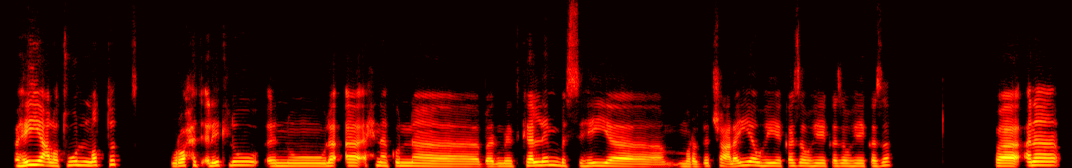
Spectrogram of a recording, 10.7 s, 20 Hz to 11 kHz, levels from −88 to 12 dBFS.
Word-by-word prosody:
فهي 225 Hz, +7 st, +6 dB
على 210 Hz, -5 st, +4 dB
طول 235 Hz, +2 st, -1 dB
نطِّت، 235 Hz, +5 st, -2 dB, 0.5 s
وراحت 210 Hz, +4 st, +1 dB
قالت 215 Hz, +5 st, 0 dB
له 235 Hz, 0 st, -1 dB
إنه: 185 Hz, -1 st, -1 dB
"لأ، 205 Hz, +1 st, +1 dB
إحنا 210 Hz, -2 st, -4 dB
كنا 170 Hz, -5 st, -2 dB
بن 165 Hz, +2 st, -2 dB
بنتكلم 210 Hz, +8 st, +1 dB
بس 200 Hz, -2 st, -8 dB
هي 190 Hz, +1 st, -1 dB, 0.7 s
ما 165 Hz, -1 st, -4 dB
ردتش 160 Hz, +3 st, -6 dB
عليَّا 205 Hz, +9 st, +1 dB
وهي 190 Hz, -2 st, -1 dB
كذا، 195 Hz, +2 st, -3 dB
وهي 185 Hz, 0 st, -3 dB
كذا، 180 Hz, +1 st, -4 dB
وهي 180 Hz, 0 st, -4 dB
كذا." 180 Hz, +6 st, -4 dB, 1.0 s
فأنا 230 Hz, +5 st, +5 dB
195 Hz, 140 wpm, -21 LUFS, 180-225 Hz, 1.0 s, فهي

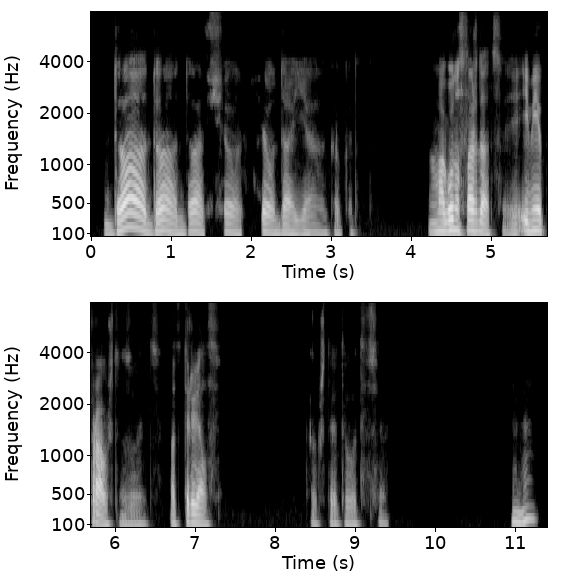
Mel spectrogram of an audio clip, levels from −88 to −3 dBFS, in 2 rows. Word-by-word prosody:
Да, 165 Hz, -, +5 dB
да, 125 Hz, +2 st, +1 dB
да, 120 Hz, +4 st, -2 dB
всё, 110 Hz, 0 st, -8 dB, 0.2 s
всё, 120 Hz, -4 st, -2 dB
да, 100 Hz, +1 st, -3 dB
я 105 Hz, +4 st, -8 dB
как 100 Hz, -, -13 dB
этот, 100 Hz, -, -21 dB, 0.8 s
могу 130 Hz, +4 st, +4 dB
наслаждаться, 130 Hz, -8 st, +2 dB
и 110 Hz, +5 st, -3 dB
имею 135 Hz, +1 st, +3 dB
право, 125 Hz, -7 st, +2 dB
что 110 Hz, +3 st, -19 dB
называется, 105 Hz, -2 st, -13 dB
отстрелялся. 110 Hz, -1 st, -2 dB, 1.1 s
Так 100 Hz, -, -15 dB
что 130 Hz, -, -12 dB
это 110 Hz, 0 st, -13 dB
вот 105 Hz, -1 st, -10 dB
всё. 120 Hz, -4 st, -18 dB, 1.5 s
Мгм. 140 Hz, +6 st, -4 dB
115 Hz, 120 wpm, -22 LUFS, 105-130 Hz, 1.5 s, Да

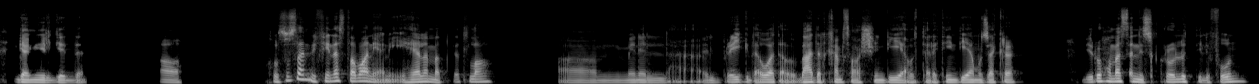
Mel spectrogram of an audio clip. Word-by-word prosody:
جميل 105 Hz, -3 st, +3 dB
جدًا، 95 Hz, -2 st, -2 dB, 0.8 s
آه. 100 Hz, -2 st, -3 dB, 0.9 s
خصوصًا 185 Hz, -, +1 dB
إن 220 Hz, -10 st, +1 dB
في 145 Hz, +4 st, -1 dB
ناس 165 Hz, +1 st, +2 dB
طبعًا 150 Hz, 0 st, +4 dB
يعني 105 Hz, -2 st, -3 dB
هي 115 Hz, +2 st, +4 dB
لمّا 120 Hz, -6 st, +2 dB
بتطلع، 120 Hz, +4 st, -5 dB, 0.8 s
امم، 95 Hz, 0 st, -7 dB, 0.3 s
من 100 Hz, +1 st, -2 dB
ال 95 Hz, -2 st, -4 dB, 0.4 s
الbreak 105 Hz, +4 st, -2 dB
دَوَّة 110 Hz, +2 st, +3 dB
أو -, -, -2 dB
بعد 110 Hz, +1 st, +4 dB
ال25 100 Hz, -2 st, 0 dB
دقيقة 100 Hz, 0 st, +2 dB
أو 100 Hz, -, -3 dB
ال30 100 Hz, +1 st, -2 dB
دقيقة 105 Hz, +1 st, +3 dB
مذاكرة، 100 Hz, +1 st, 0 dB, 0.6 s
بيروحوا 140 Hz, +6 st, +2 dB
مثلًا 135 Hz, -3 st, +4 dB
يسكرولوا 115 Hz, +3 st, +2 dB
التليفون. 120 Hz, +4 st, -1 dB
105 Hz, 140 wpm, -26 LUFS, 100-120 Hz, 0.9 s, طبعًا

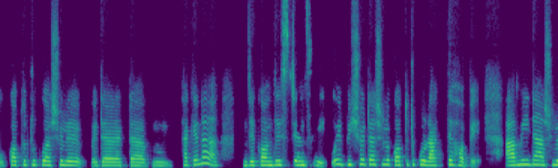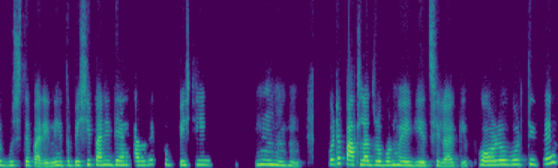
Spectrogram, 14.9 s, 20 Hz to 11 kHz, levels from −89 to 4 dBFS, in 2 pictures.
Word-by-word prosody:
কতটুকু 260 Hz, +1 st, -3 dB
আসলে 255 Hz, 0 st, -1 dB, 0.4 s
এটার 225 Hz, 0 st, +1 dB
একটা 225 Hz, 0 st, -4 dB, 0.3 s
উম 220 Hz, 0 st, -4 dB, 0.2 s
থাকে 245 Hz, +3 st, -2 dB
না -, -, +2 dB, 0.6 s
যে 240 Hz, -, +1 dB
consistency 255 Hz, -1 st, +1 dB, 0.4 s
বিষয়টা 295 Hz, +2 st, -1 dB
আসলে 290 Hz, 0 st, -3 dB
কতটুকু 275 Hz, +1 st, -3 dB
রাখতে 240 Hz, +4 st, -2 dB
হবে। 235 Hz, -, -2 dB, 0.5 s
আমি 265 Hz, +3 st, +2 dB
না 280 Hz, -, +2 dB
আসলে 265 Hz, 0 st, -1 dB
বুঝতে 245 Hz, +1 st, -2 dB
পারিনি। 195 Hz, +2 st, +1 dB
তো 245 Hz, -, 0 dB
বেশি 240 Hz, +4 st, 0 dB
পানি 265 Hz, +1 st, +5 dB
দেয়ার 265 Hz, -1 st, +3 dB
কারণে 255 Hz, +2 st, 0 dB
খুব 295 Hz, -4 st, -5 dB, 0.2 s
বেশি 265 Hz, +2 st, -3 dB, 0.8 s
হু, 285 Hz, -, +3 dB, 0.2 s
হু, 245 Hz, -, +2 dB
হু। -, -, -2 dB, 0.5 s
ওটা 355 Hz, +4 st, +4 dB
পাতলা 275 Hz, -1 st, +7 dB
দ্রবণ 245 Hz, -1 st, +3 dB
হয়ে 235 Hz, -2 st, +4 dB
গিয়েছিল 220 Hz, +1 st, 0 dB
আরকি। 210 Hz, 0 st, -6 dB, 0.2 s
পরবর্তীতে 285 Hz, +3 st, +3 dB
255 Hz, 145 wpm, -22 LUFS, 240-275 Hz, 0.8 s, পাতলা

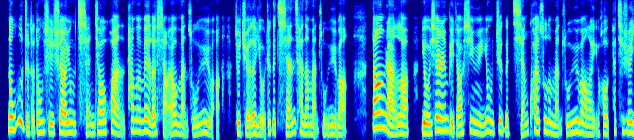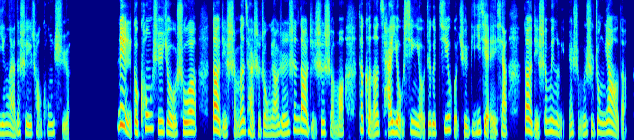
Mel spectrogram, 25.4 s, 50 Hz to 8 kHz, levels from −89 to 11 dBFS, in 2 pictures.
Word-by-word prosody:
那 275 Hz, 0 st, +6 dB
物 425 Hz, +10 st, +3 dB
质 195 Hz, -, -1 dB
的 -, -, -5 dB
东 220 Hz, +1 st, -2 dB
西 210 Hz, -4 st, +1 dB
是 225 Hz, +3 st, +1 dB
要 215 Hz, -1 st, +8 dB
用 215 Hz, 0 st, -1 dB
钱 190 Hz, -2 st, -2 dB
交 220 Hz, +2 st, +2 dB
换， 230 Hz, -4 st, +1 dB
他 250 Hz, -, 0 dB
们 240 Hz, -1 st, -4 dB
为 250 Hz, -2 st, +4 dB
了 190 Hz, -1 st, +1 dB
想 220 Hz, -, -3 dB
要 200 Hz, +2 st, +1 dB
满 190 Hz, -2 st, -4 dB
足 175 Hz, +3 st, -7 dB
欲 210 Hz, -1 st, -3 dB
望， -, -, -5 dB, 0.4 s
就 210 Hz, -, +1 dB
觉 180 Hz, -1 st, 0 dB
得 195 Hz, +2 st, +3 dB
有 185 Hz, -1 st, -3 dB
这 215 Hz, -, -4 dB
个 225 Hz, 0 st, 0 dB
钱 185 Hz, +2 st, 0 dB
才 230 Hz, -1 st, 0 dB
能 185 Hz, -1 st, -3 dB
满 180 Hz, -, -5 dB
足 -, -, -10 dB
欲 185 Hz, 0 st, -3 dB
望。 -, -, -1 dB, 0.4 s
当 315 Hz, +1 st, +10 dB
然 185 Hz, -, +5 dB
了， 190 Hz, -2 st, +3 dB, 0.2 s
有 205 Hz, -2 st, +5 dB
一 -, -, +1 dB
些 265 Hz, +6 st, +5 dB
人 255 Hz, 0 st, +3 dB
比 -, -, +2 dB
较 185 Hz, +1 st, 0 dB
幸 230 Hz, +2 st, -3 dB
运， 195 Hz, -3 st, -4 dB
用 230 Hz, -1 st, -4 dB
这 235 Hz, +3 st, 0 dB
个 190 Hz, -3 st, -6 dB
钱 175 Hz, +4 st, -1 dB
快 240 Hz, +1 st, +1 dB
速 245 Hz, +1 st, -3 dB
地 225 Hz, -, -3 dB
满 180 Hz, -4 st, -6 dB
足 195 Hz, +2 st, -6 dB
欲 230 Hz, +2 st, -3 dB
望 215 Hz, -5 st, -1 dB
了 175 Hz, -1 st, -5 dB
以 -, -, -10 dB
后， 190 Hz, -1 st, -3 dB
他 230 Hz, -, -9 dB
其 240 Hz, +1 st, -5 dB
实 220 Hz, -2 st, 0 dB
迎 195 Hz, 0 st, -5 dB
来 190 Hz, -, -5 dB
的 200 Hz, -, -8 dB
是 205 Hz, -1 st, -4 dB
一 185 Hz, -, -3 dB
场 -, -, -9 dB
空 195 Hz, 0 st, -10 dB
虚。 -, -, -6 dB, 1.0 s
那 370 Hz, +3 st, +8 dB
个 220 Hz, -, +2 dB
空 295 Hz, +5 st, -1 dB
虚 230 Hz, -6 st, -1 dB
就 220 Hz, -4 st, 0 dB
说， 220 Hz, -1 st, +2 dB, 0.3 s
到 265 Hz, -2 st, +8 dB
底 -, -, -7 dB
什 -, -, -2 dB
么 225 Hz, +3 st, -1 dB
才 230 Hz, 0 st, -2 dB
是 -, -, -5 dB
重 175 Hz, -3 st, -6 dB
要， 170 Hz, 0 st, -3 dB
人 195 Hz, 0 st, -4 dB
生 255 Hz, +2 st, -4 dB
到 245 Hz, -3 st, +4 dB
底 -, -, -10 dB
是 220 Hz, -, -2 dB
什 230 Hz, -, -4 dB
么， -, -, -3 dB, 0.3 s
他 260 Hz, -, +1 dB
可 -, -, -1 dB
能 200 Hz, -, -2 dB
才 195 Hz, -2 st, +2 dB
有 215 Hz, -1 st, +1 dB
幸 215 Hz, +1 st, -2 dB
有 185 Hz, -, -5 dB
这 205 Hz, -, -3 dB
个 200 Hz, -, 0 dB
机 265 Hz, +6 st, -3 dB
会 275 Hz, -, -5 dB
去 180 Hz, -, -5 dB
理 220 Hz, +2 st, -7 dB
解 -, -, +4 dB
一 -, -, -7 dB
下， -, -, -1 dB, 0.3 s
到 255 Hz, -2 st, +5 dB
底 -, -, -5 dB
生 235 Hz, -, -1 dB
命 230 Hz, -4 st, -4 dB
里 -, -, -17 dB
面 185 Hz, -, -8 dB
什 215 Hz, -, -8 dB
么 185 Hz, -, -9 dB
是 205 Hz, 0 st, -4 dB
重 215 Hz, -1 st, -5 dB
要 225 Hz, 0 st, +1 dB
的。 -, -, -10 dB
215 Hz, 285 characters per minute, -22 LUFS, 190-235 Hz, 1.0 s, 当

